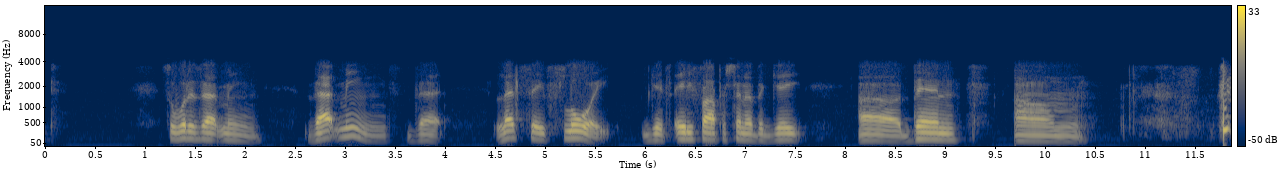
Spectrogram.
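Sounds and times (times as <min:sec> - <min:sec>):
speech: 0:01.2 - 0:07.6, 0:08.2 - 0:10.5
person sneezing: 0:11.0 - 0:11.8.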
